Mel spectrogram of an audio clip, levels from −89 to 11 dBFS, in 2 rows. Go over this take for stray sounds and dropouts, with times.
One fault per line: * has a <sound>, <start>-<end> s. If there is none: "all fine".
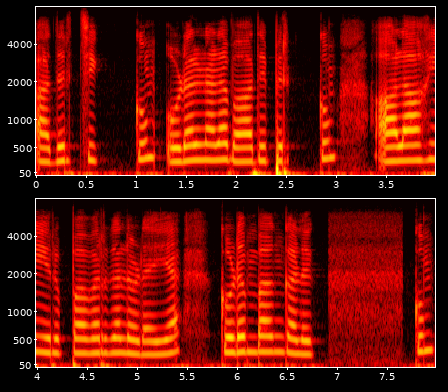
all fine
